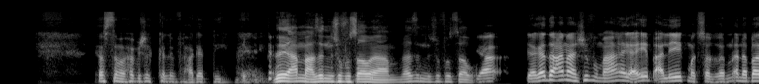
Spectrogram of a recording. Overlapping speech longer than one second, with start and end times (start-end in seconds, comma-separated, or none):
none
